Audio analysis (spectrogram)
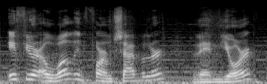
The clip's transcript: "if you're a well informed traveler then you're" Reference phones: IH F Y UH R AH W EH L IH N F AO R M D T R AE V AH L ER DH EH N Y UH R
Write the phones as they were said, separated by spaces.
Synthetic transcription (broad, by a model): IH F Y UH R AH W EH L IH N F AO R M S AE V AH L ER DH EH N Y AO R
